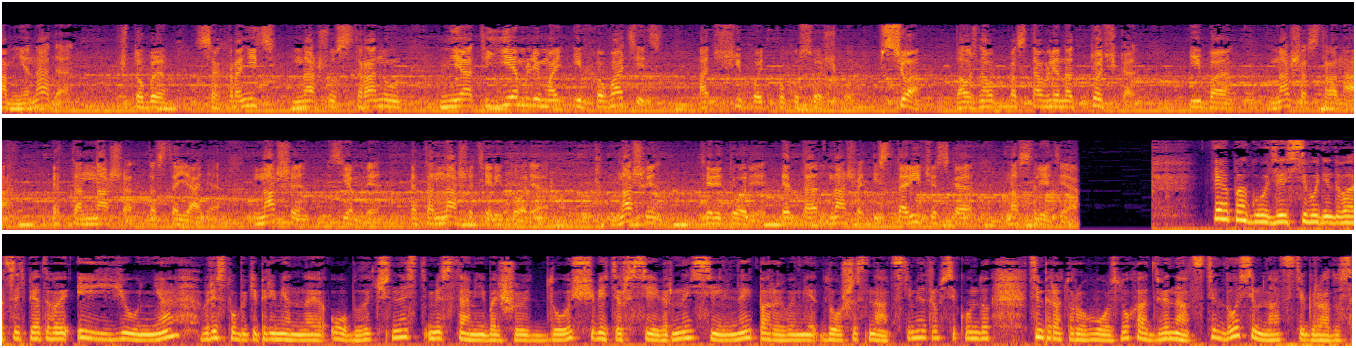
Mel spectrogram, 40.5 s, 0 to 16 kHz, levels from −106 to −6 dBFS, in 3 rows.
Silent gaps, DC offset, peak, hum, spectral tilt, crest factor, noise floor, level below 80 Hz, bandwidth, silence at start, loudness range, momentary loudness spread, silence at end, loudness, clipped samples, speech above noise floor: none; under 0.1%; -2 dBFS; none; -5 dB/octave; 18 dB; -82 dBFS; -38 dBFS; 8.6 kHz; 0 s; 3 LU; 7 LU; 0 s; -21 LUFS; under 0.1%; 61 dB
